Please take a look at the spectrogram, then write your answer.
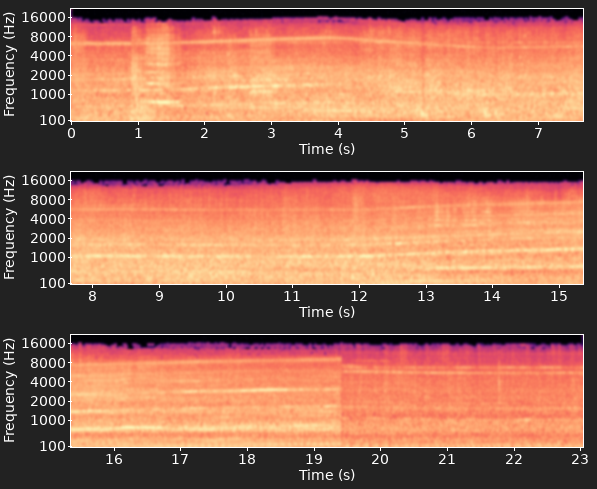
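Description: A CSX freight train switches cars on an industrial spur serving a large customer in Miami's East Rail area, with a loud, steady rumble, rising and falling metallic wheel squeal and screeching throughout, close by and without talk.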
